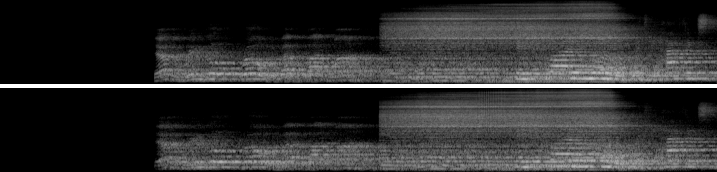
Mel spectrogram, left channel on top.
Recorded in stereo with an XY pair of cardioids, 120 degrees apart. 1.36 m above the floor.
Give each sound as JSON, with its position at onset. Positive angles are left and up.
{"t": 1.5, "sound": "a man speaking", "azimuth_deg": 60, "distance_m": 0.6}
{"t": 3.8, "sound": "a cupboard door", "azimuth_deg": -65, "distance_m": 0.5}
{"t": 5.2, "sound": "a woman speaking", "azimuth_deg": 30, "distance_m": 0.5}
